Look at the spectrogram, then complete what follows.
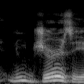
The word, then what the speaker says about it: New Jersey: 3 syllables. Stress is on, well, the first syllable of the second word, that New Jersey.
